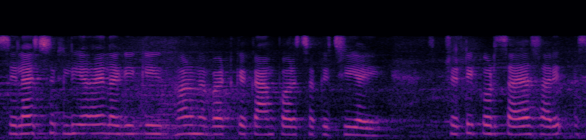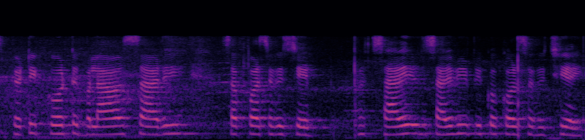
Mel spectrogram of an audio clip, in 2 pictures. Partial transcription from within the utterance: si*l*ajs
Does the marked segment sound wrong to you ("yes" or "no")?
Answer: no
